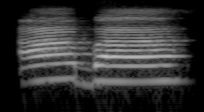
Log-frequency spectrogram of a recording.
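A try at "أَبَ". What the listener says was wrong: Jangan ada terpleset banyak, jangan ada naik A-nya. Aba, itu kan kepleset banyak.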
